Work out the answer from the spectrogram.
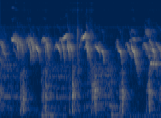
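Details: Newborn chicks giving loud, high, downward-slurred peeps, several overlapping chirps about every half second.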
